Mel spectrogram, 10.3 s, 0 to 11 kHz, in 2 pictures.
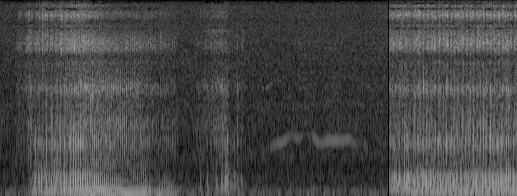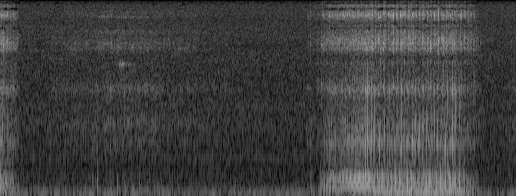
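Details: Three loud, low, rattling snores on the in-breath, each about 1.5 seconds long, with quiet breaths out between; steady, ordinary snoring.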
